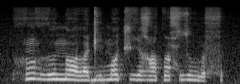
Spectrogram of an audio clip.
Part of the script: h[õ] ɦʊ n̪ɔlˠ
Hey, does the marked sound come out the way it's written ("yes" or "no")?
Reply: yes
